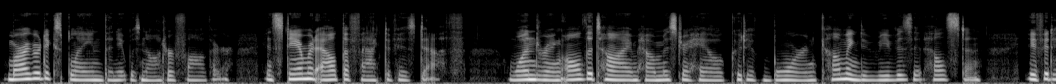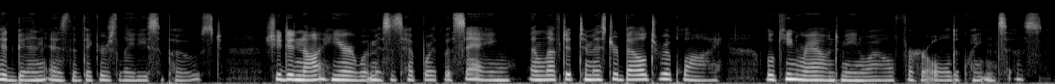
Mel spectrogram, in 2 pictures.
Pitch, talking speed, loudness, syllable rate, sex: 205 Hz, 180 wpm, -17 LUFS, 4.8 syllables/s, female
